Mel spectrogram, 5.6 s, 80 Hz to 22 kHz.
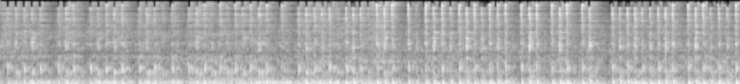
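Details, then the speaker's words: Honda Rebel 250 just started after 27 years sitting, in neutral with choke fully on: steady, even low single-cylinder thump at fast choke idle with no knocks or ticks, sounding healthy with no engine noise. "It actually doesn't sound that bad. It sounds really healthy. There's not really like a noise on the engine."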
